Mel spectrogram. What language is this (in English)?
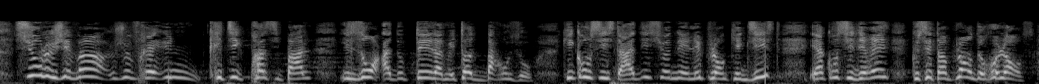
French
